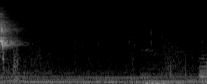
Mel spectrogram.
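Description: Soft background piano music with held notes and a lower note coming in near the end. A single short, sharp click right at the start is the loudest sound.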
